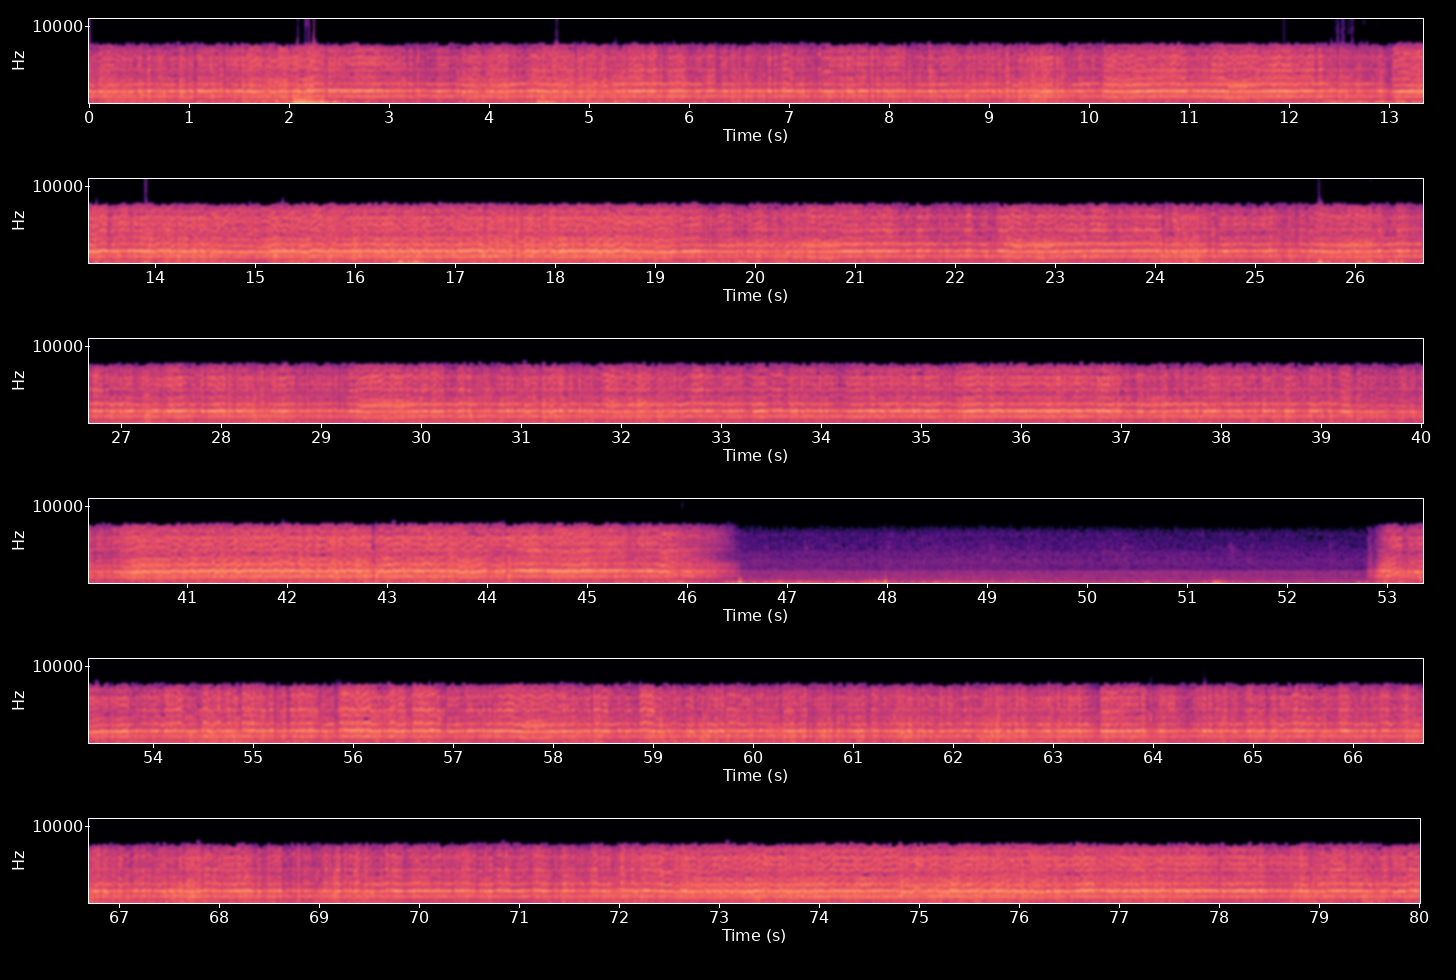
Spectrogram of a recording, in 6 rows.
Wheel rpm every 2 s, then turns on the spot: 230, 230, 220, 230, 230, 230, 220, 200, 200, 200, 220, 220, 230, 230, 230, 230, 230, 240, 230, 220, 200, 200, 210, 20, 0, 0, 70, 230, 240, 230, 230, 230, 230, 230, 230, 230, 210, 200, 220, 230.
none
